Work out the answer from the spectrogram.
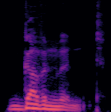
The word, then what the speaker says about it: government: इसकी सही प्रोनाउंसिएशन है गवर्नमेंट। गवर्नमेंट। इस शब्द में 3 शब्दांश हैं। पहला शब्दांश है GOV, दूसरा शब्दांश है ERN और तीसरा शब्दांश है MENT। पहले शब्दांश को यानी GOV हम बोलेंगे गव, गव।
